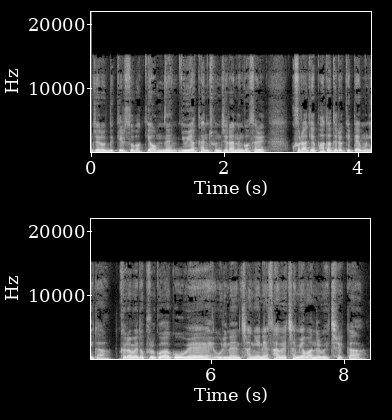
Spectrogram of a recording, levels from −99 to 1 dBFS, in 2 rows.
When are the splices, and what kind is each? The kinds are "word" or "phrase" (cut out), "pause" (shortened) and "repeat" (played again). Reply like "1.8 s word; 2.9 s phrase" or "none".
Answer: 4.6 s pause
